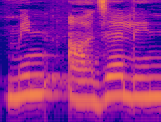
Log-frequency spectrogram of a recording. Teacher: میم، نون، زیر من، حمزہ، زبر آ، من آ، جیم، زبر جا، من آجا، لام، 2 زیر لن، من آجلن۔ نون ساکن کے بعد حمزہ حروف ہلکی میں سے ہے، اس لیے ہاں غنہ نہیں کریں گے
